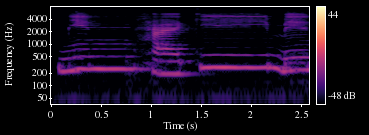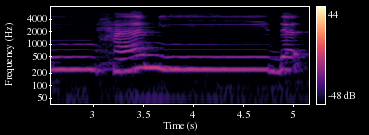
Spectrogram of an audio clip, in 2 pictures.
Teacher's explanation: The Dal Sukun has a qalqala.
